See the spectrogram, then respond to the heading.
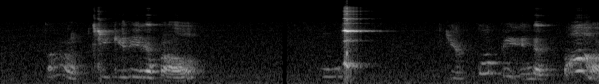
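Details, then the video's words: Talking parrot mimicking human speech indoors, repeating a name it learned from hearing its owner; short speech-like phrases in a clear, voice-like tone with pauses and a sharp click midway. "BEST TALKING PARROT IN THE WORLD"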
